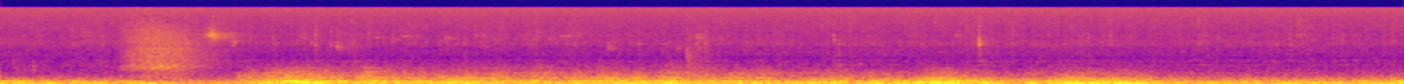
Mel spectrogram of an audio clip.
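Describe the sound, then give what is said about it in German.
A thunderstorm rumbles on, heard muffled through a closed window, with deep low thunder rolling continuously and a soft wash of rain, no voices present. “jetzt Atmo Collegra bei geschlossenem Fenster mit Gewitter treffen.”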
